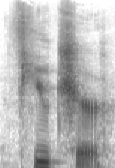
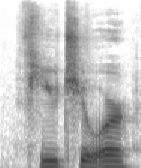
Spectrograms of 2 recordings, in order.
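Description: First: The middle consonant is a ch sound. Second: The middle consonant is a plain t sound. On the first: The speaker calls it right. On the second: The speaker calls it wrong.

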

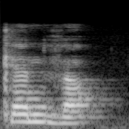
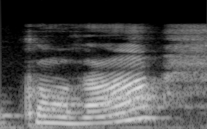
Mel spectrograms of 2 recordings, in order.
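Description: First: The word is pronounced the English way. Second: The word is pronounced the French way. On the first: "quand on prononce un peu à l'anglo-saxonne" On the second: "en français on dit plutôt Canva"

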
